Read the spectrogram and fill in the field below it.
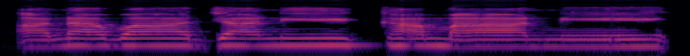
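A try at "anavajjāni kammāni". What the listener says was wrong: Look at the double J. Look at the long A, the double M.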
